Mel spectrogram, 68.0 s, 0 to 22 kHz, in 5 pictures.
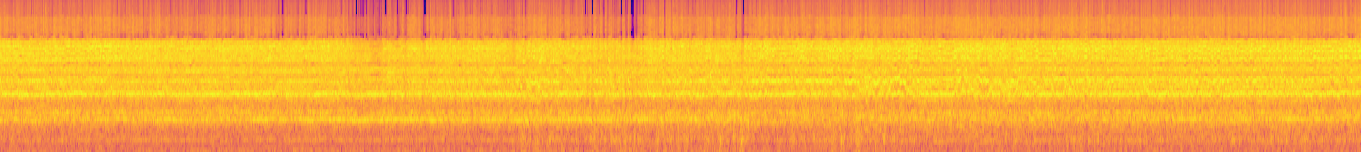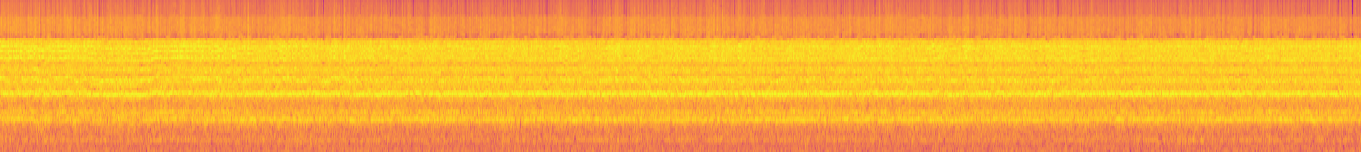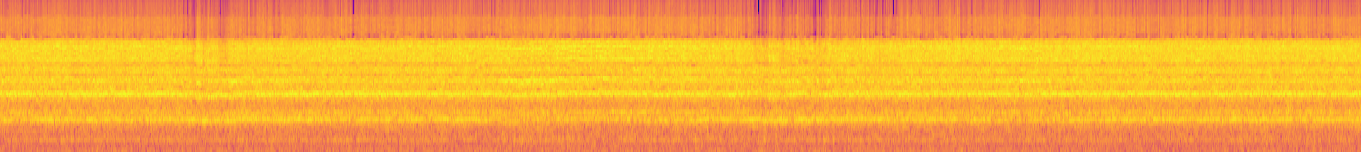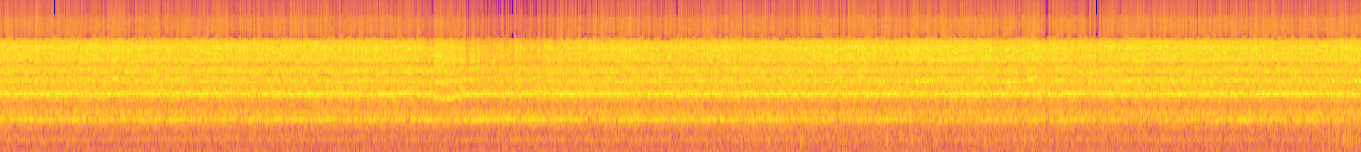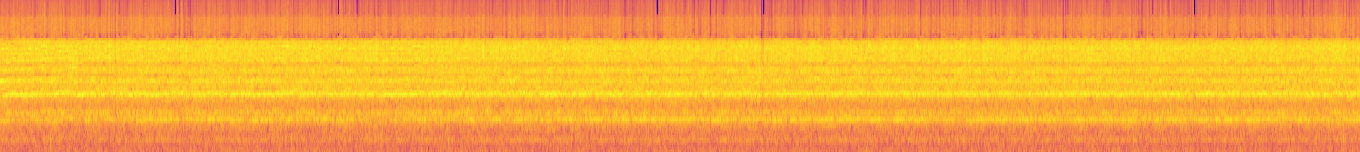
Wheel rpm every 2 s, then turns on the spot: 230, 230, 230, 230, 210, 210, 220, 230, 230, 230, 230, 240, 230, 230, 230, 230, 230, 230, 230, 240, 230, 230, 230, 240, 230, 240, 230, 230, 230, 230, 230, 230, 230, 230.
none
